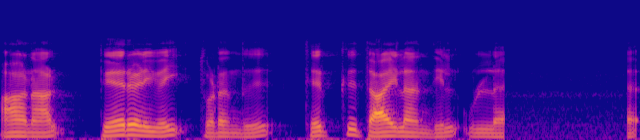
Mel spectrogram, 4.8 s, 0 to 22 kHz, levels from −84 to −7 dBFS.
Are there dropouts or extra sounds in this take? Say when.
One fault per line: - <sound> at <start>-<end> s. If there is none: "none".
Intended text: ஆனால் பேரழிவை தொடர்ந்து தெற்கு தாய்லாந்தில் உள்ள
none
